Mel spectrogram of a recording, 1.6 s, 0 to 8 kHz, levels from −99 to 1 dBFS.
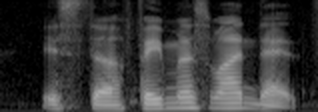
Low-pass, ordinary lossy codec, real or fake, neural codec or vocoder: none; none; real; none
